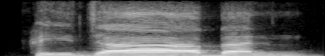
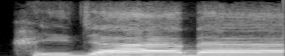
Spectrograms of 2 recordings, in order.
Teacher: এক জবর বাদ দিয়ে একালিফ টেনে পড়তে হবে।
